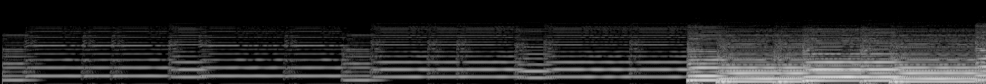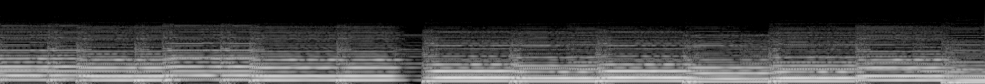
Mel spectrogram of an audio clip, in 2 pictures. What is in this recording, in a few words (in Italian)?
pastori melodia bassi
